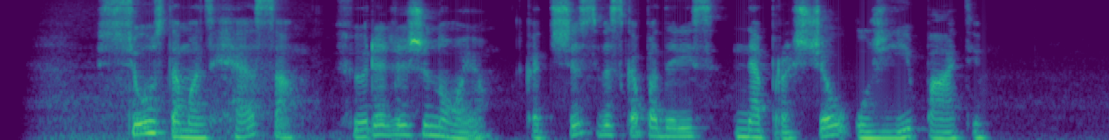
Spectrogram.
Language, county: Lithuanian, Kaunas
